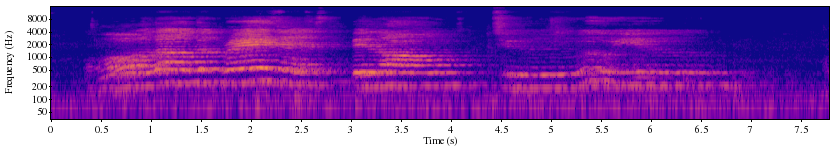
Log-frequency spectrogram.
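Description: A voice singing a slow church song a cappella, in about three long phrases with held notes that slide up and down in pitch.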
